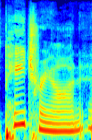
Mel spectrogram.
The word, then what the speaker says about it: Patreon: So I thought this would be a great opportunity to explain it, because Patreon, and I'll spell it, because it's almost like it's not so intuitive, right? So P-A-T-R-E-O-N, Patreon. So kind of patron.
